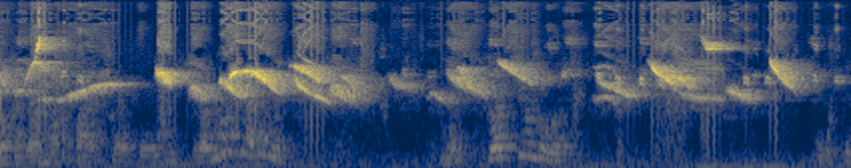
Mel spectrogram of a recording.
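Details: Green-winged saltator singing varied whistled phrases in short groups, mixing swooping slurs with brief chirped notes, separated by small pauses.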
